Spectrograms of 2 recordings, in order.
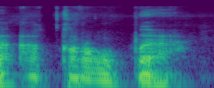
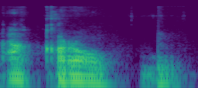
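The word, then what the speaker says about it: أقربَ: Kemudian an aku nalaka aqroba itu bahar membacanya akrobu. Nah, di situ salah itu Bahar. Apakah karena Bahar lupa atau gimana saya tidak tahu? Yang jelas itu salah.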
